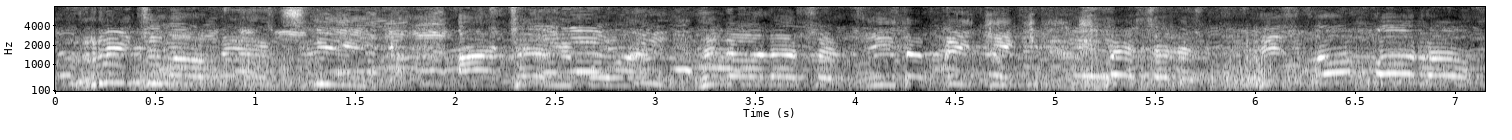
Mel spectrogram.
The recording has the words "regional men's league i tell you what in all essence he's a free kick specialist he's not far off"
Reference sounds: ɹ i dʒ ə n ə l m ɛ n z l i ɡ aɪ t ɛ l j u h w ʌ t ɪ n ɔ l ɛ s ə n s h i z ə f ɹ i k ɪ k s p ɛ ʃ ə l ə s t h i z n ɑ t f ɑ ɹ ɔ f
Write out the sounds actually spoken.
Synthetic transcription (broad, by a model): ɹ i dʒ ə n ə l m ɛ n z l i aɪ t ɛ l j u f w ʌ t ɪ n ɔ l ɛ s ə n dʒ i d ə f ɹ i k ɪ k s p ɛ ʃ ə l ə s t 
